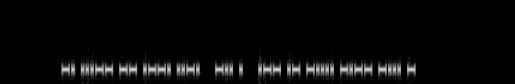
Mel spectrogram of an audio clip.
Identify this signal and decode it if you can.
Morse code, heard as a keyed tone, about 51 wpm, 690 Hz. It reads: N3MPF DE WA6YBT
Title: USA Callsign DE Callsign 50wpm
